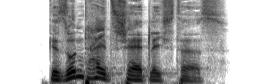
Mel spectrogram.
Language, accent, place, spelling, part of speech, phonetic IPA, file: German, Germany, Berlin, gesundheitsschädlichstes, adjective, [ɡəˈzʊnthaɪ̯t͡sˌʃɛːtlɪçstəs], De-gesundheitsschädlichstes.ogg
- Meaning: strong/mixed nominative/accusative neuter singular superlative degree of gesundheitsschädlich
